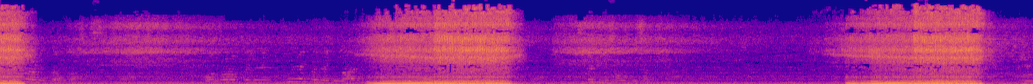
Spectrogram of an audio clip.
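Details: A Rottweiler dog asleep using a person's arm as a pillow, giving loud, low, rattling snores on inhalation, two breaths about five seconds apart, with quiet breathing between.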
